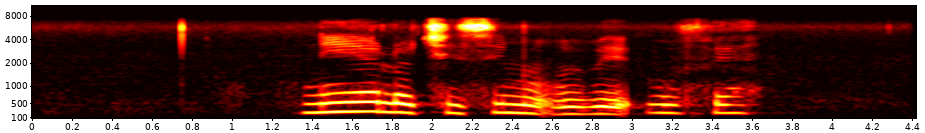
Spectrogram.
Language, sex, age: Northern Sotho, female, 23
